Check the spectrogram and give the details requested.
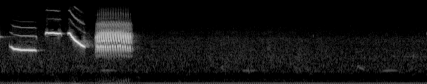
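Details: Yellow-billed grosbeak, a bird that breeds in eastern Siberia, northeastern China, Korea and Japan and winters in South China, Taiwan and Indochina: a few loud, sharply falling whistled notes and a harsh burst, then near silence.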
